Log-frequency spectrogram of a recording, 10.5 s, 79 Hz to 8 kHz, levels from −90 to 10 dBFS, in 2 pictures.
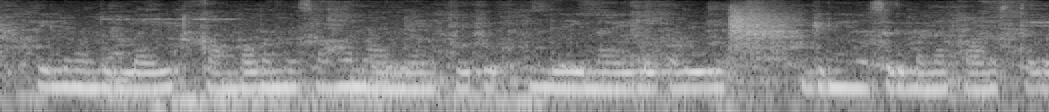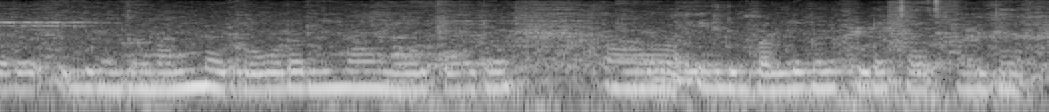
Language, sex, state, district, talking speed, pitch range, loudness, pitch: Kannada, female, Karnataka, Mysore, 55 wpm, 200-210 Hz, -13 LUFS, 205 Hz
